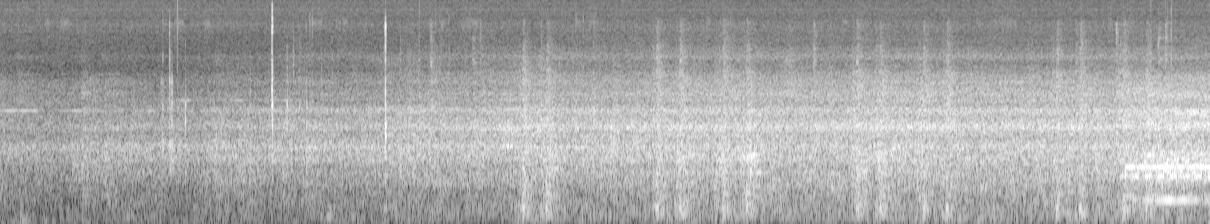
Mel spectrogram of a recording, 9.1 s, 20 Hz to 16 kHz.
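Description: Keikyu 1000-series stainless commuter train pulling into the platform, its running noise growing louder as it comes alongside. From about halfway, its wheels knock over rail joints in a regular clickety-clack. Near the end a station departure bell starts ringing.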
